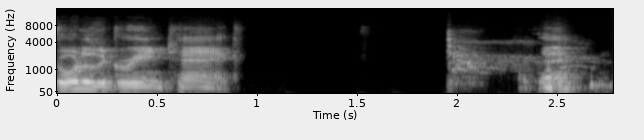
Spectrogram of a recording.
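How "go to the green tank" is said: put-on big, bold, authoritative male voice. Recounting first hearing a voice while walking along: imitating a bold, authoritative male voice. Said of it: "this big, bold, authoritative male voice says".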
